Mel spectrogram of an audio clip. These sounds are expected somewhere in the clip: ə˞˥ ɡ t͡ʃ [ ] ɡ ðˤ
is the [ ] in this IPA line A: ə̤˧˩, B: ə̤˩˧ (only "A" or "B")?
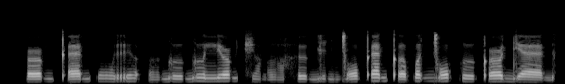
A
